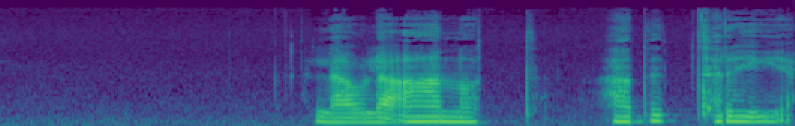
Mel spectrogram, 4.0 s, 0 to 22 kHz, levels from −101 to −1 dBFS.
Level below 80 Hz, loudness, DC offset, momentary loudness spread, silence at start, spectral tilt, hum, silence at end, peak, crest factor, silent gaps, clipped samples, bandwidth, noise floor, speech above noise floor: -68 dBFS; -29 LUFS; under 0.1%; 13 LU; 1.6 s; -6 dB/octave; none; 0 s; -8 dBFS; 24 dB; none; under 0.1%; 16 kHz; -65 dBFS; 36 dB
